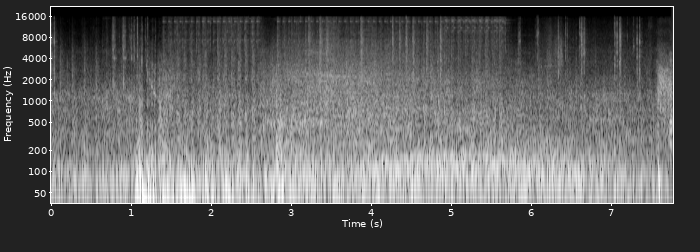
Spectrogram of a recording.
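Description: Rapid bursts of gunfire ring out in the Dirty Bomb multiplayer shooter video game, with dense automatic fire and sharp cracks going on continuously for several seconds, with no talking.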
